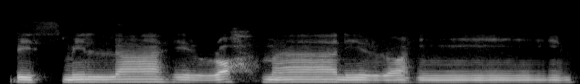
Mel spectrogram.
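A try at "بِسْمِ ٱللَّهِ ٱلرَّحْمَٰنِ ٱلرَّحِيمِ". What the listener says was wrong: আচ্ছা, এই বিসমিল্লাহর ভিতরে দুই হার, প্রথম হার উচ্চারণ কিন্তু ঠিক ঠিক ঠিক আছে। দ্বিতীয় হাটা কিন্তু গোলহার মতো হয়ে গেল। এই আপনার কিন্তু এরকম সমস্যা আহ, বিভিন্ন জায়গায় দেখা যায় যে একই হরফের উচ্চারণ এক জায়গায় হচ্ছে আর এক জায়গায় হচ্ছে না।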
